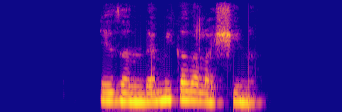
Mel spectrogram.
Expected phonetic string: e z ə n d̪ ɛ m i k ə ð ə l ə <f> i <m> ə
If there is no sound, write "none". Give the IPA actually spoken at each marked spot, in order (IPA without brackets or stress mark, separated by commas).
ʃ, n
